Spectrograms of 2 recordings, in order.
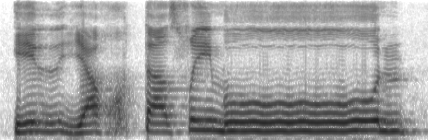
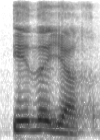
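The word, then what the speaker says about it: إذ يختصمون: کریں گے۔ اذ یختصمون، حمزہ کے بعد جو ذال ہے اس ذال میں قلقلہ نہیں ہوگا، بعض اوقات لوگ پڑھتے ہیں اذ یخ، ایسا نہیں کرنا، یہ سمجھانے کے لیے بات بتا رہا ہوں، کسی کو ہیٹ نہیں کر رہا میں۔ اچھا، اذ، اذ، اس کا مخرج آپ کو پہلے بتا چکا ہوں، ذال کو بغیر سیٹی کے ساتھ پڑھنا ہے اور قلقلے سے بچنا ہے، اذ، یختصمون، یہاں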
